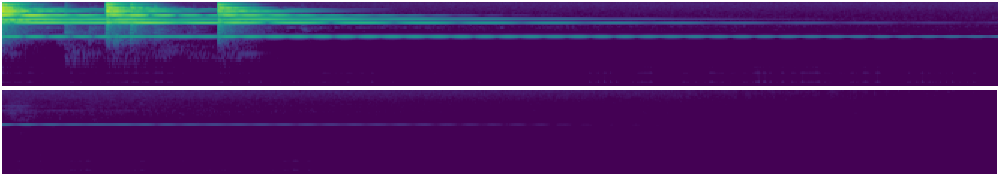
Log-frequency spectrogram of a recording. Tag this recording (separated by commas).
home sounds, Door, Bell, Alarm, Doorbell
